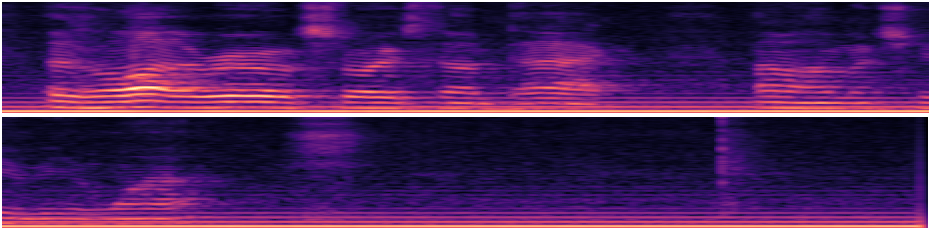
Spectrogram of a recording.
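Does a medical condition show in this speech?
Yes: ALS; low energy, near loss of all speech; short of breath while talking, needs breaks, voice softens with fatigue.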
